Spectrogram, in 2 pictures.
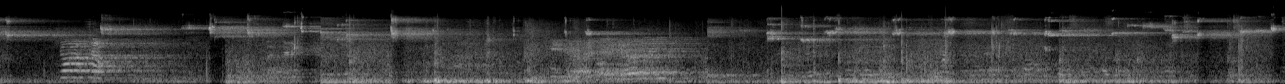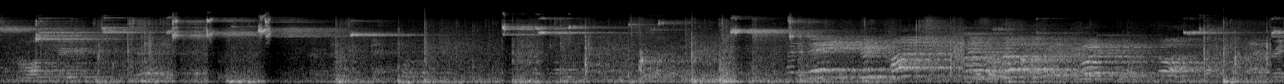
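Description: Basketball game sound in a large, echoing gym: the ball bouncing on the hardwood floor, many short high sneaker squeaks, and players' voices calling out, loudest near the start and again near the end.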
